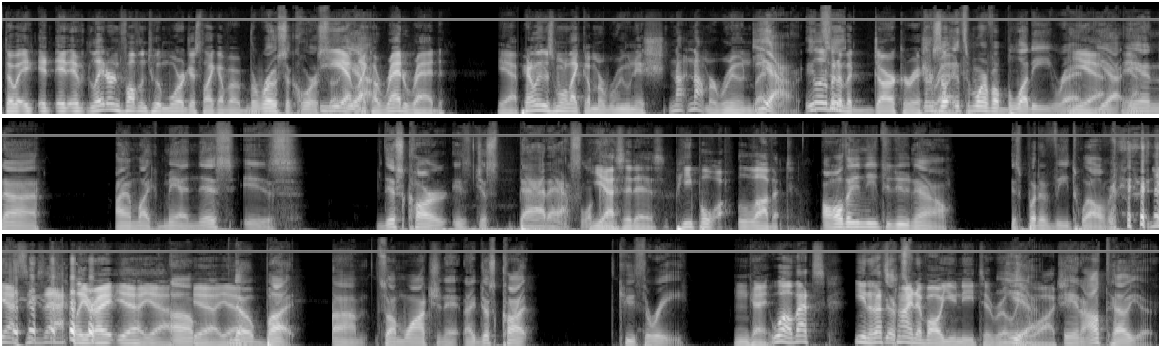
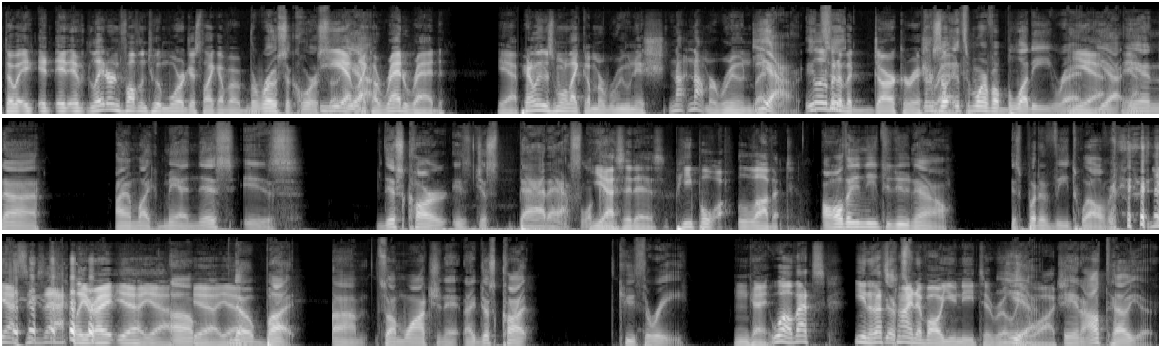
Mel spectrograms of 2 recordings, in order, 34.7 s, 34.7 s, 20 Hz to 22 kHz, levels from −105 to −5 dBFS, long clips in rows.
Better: second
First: high-pitched whine; noticeable; throughout; 11.5 kHz, 15 dB below the speech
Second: none

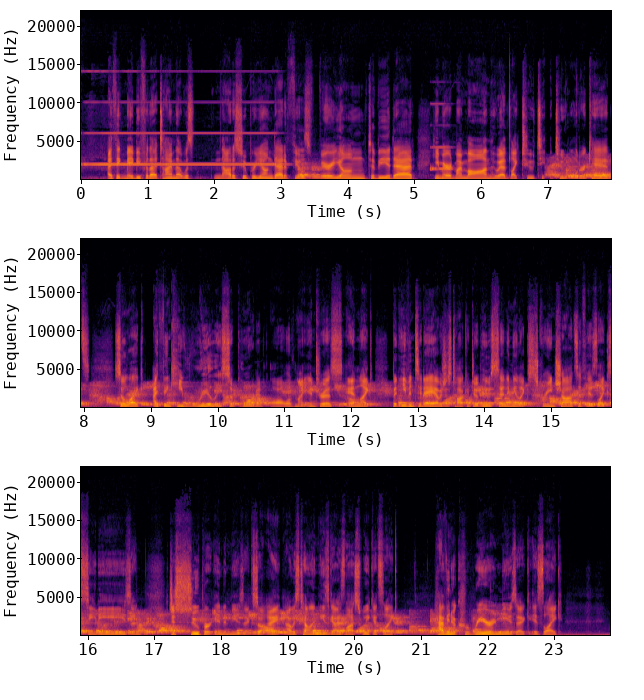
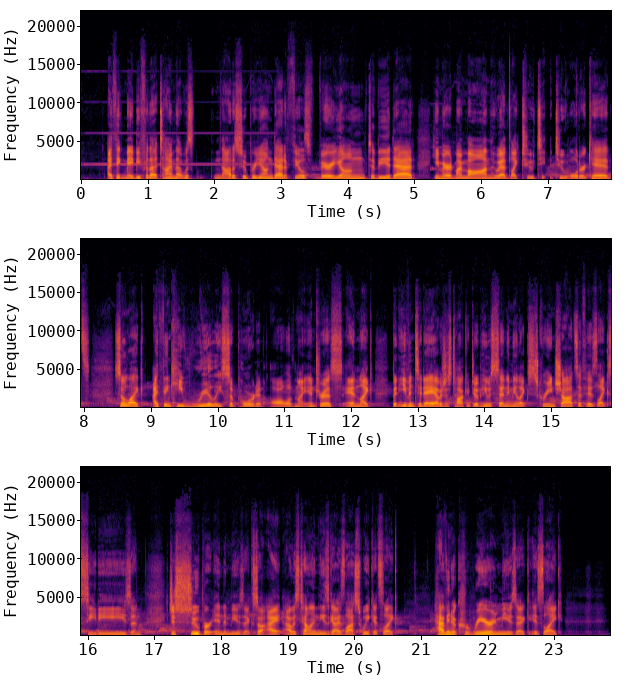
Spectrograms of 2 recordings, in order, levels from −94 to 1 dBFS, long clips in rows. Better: second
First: alarms or sirens; loud; throughout; 3 dB below the speech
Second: alarms or sirens; faint; throughout; 25 dB below the speech

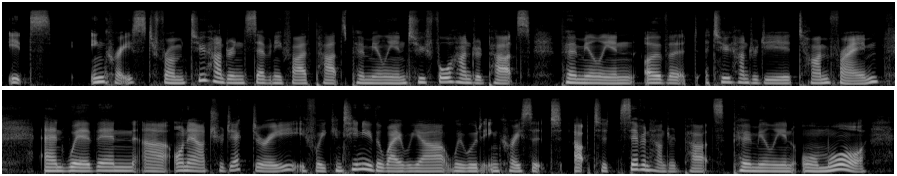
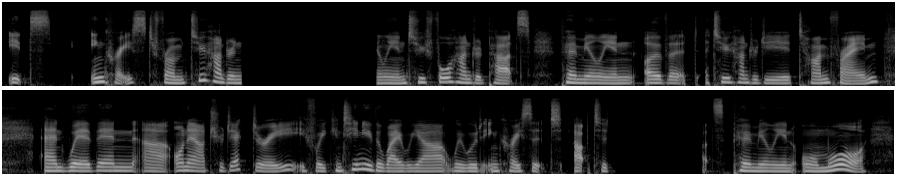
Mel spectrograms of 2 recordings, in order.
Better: first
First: none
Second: audio cutting out; at 2.5 s for 1.5 s and at 15 s for 1 s

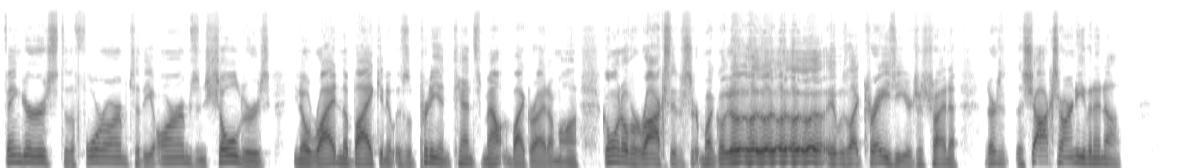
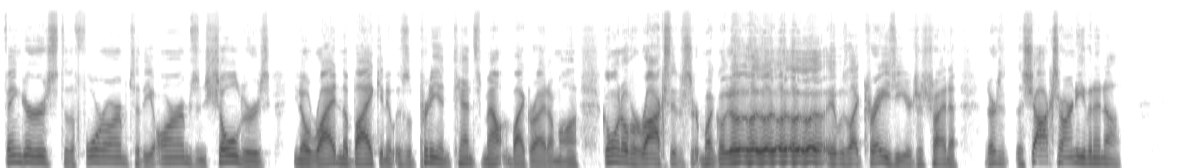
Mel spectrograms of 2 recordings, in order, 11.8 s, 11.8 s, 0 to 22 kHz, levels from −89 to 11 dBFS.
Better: neither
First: none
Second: none

